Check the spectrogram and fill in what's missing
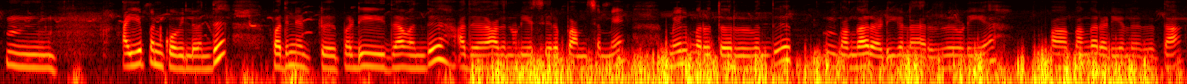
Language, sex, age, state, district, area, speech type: Tamil, female, 18-30, Tamil Nadu, Tiruvannamalai, rural, spontaneous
